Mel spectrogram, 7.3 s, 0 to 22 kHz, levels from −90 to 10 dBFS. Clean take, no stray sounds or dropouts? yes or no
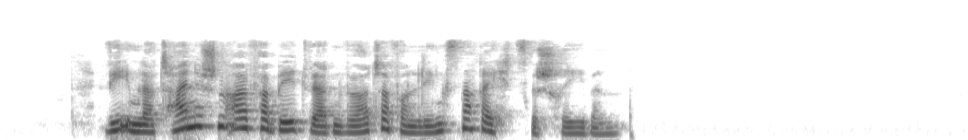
yes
